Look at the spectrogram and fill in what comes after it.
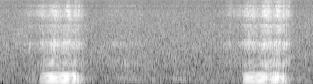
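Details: Sleeping female boxer dog snoring: two deep, rumbling snores about two and a half seconds apart in a quiet room; ordinary sleep snoring.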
